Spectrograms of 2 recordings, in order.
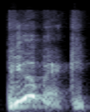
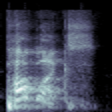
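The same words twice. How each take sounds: First: "pubic" with a long U, PYOO-bik; the mispronunciation. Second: "Publix" with an uh sound and an L, PUB-liks; the correct pronunciation. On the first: Wife quoting husband's mistake, pubic said as PYOO-bik. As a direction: say pubic with a clear "you" sound. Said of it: "you kept saying pubic". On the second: Wife correcting her husband, Publix said as PUB-liks. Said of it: "it's not the U, it's the uh sound". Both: Retold or imitated.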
